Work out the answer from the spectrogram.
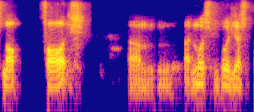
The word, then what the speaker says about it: Log4j: about log 4j or it should be actually pronounced as log forge but most people just pronounce it as log4j and so what is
